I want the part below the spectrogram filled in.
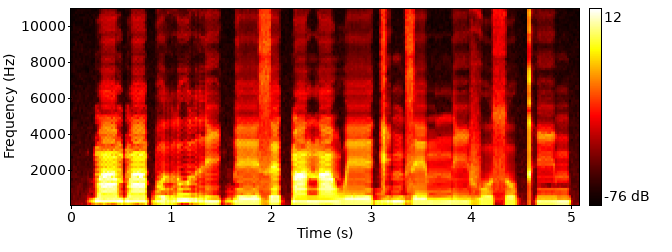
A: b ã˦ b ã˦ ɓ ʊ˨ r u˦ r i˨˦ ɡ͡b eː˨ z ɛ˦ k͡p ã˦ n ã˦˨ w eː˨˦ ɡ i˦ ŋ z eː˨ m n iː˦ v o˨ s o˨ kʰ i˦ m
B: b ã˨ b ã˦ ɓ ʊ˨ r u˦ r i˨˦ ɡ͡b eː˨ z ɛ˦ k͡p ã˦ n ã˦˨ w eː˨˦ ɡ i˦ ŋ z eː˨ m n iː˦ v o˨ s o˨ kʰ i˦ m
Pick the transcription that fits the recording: A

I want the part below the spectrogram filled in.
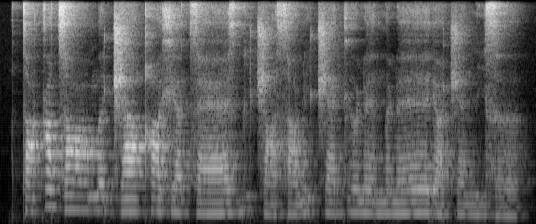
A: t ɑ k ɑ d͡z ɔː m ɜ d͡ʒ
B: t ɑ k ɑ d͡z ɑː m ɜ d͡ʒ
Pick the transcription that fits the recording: B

